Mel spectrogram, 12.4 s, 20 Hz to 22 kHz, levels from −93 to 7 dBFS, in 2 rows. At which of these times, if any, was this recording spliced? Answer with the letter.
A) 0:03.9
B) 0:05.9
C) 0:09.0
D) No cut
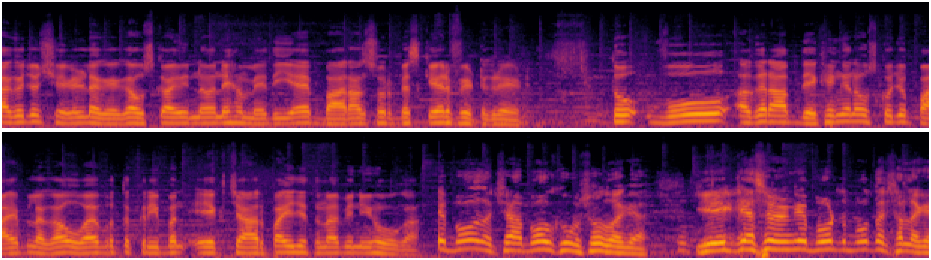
C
